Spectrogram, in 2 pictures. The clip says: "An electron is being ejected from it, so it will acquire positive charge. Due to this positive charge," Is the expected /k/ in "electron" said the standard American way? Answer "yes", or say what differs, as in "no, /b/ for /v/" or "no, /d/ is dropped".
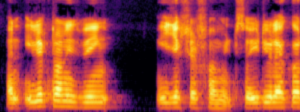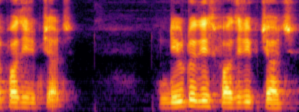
yes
